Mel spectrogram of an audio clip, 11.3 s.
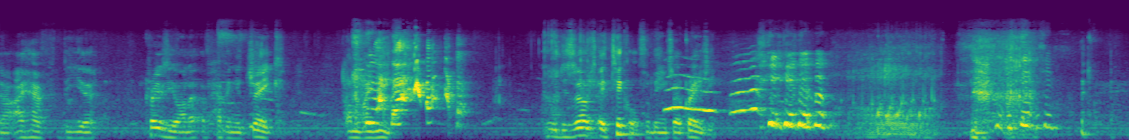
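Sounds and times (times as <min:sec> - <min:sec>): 
speech: 0:00.2 - 0:04.2, 0:05.4 - 0:08.3, 0:09.7 - 0:10.8
child blowing a raspberry imitating an old motorbike engine: 0:08.2 - 0:10.5
laughter: 0:09.6 - 0:11.2.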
